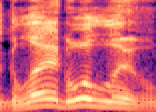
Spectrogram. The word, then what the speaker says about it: Glagolev: You're supposed to say it like this. Glagolev.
